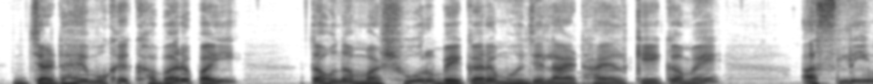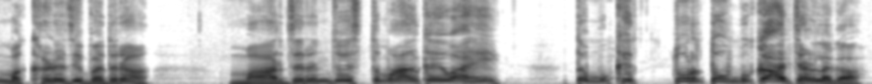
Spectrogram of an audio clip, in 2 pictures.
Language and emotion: Sindhi, disgusted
